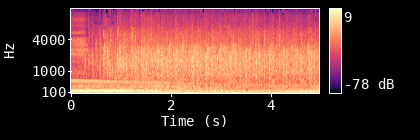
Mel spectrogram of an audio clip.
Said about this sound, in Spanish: Entonces, mi muerte se vio interrumpida por un alboroto de aplausos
